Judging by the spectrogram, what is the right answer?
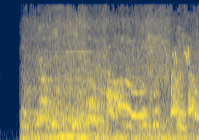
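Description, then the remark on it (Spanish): Several neighbors' dogs bark and yip over one another in a loud, continuous burst, with some higher whining yelps mixed in, with no voices. “Que los perros de tus vecinos se pongan a ladrar todas las tardes no suena nada bien.”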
